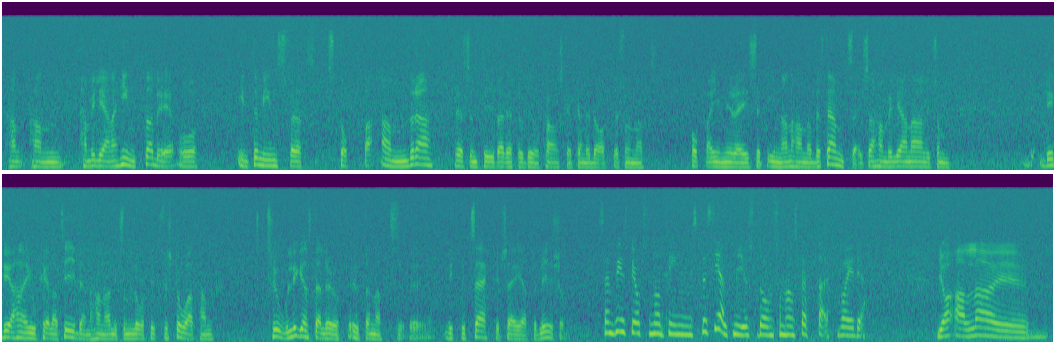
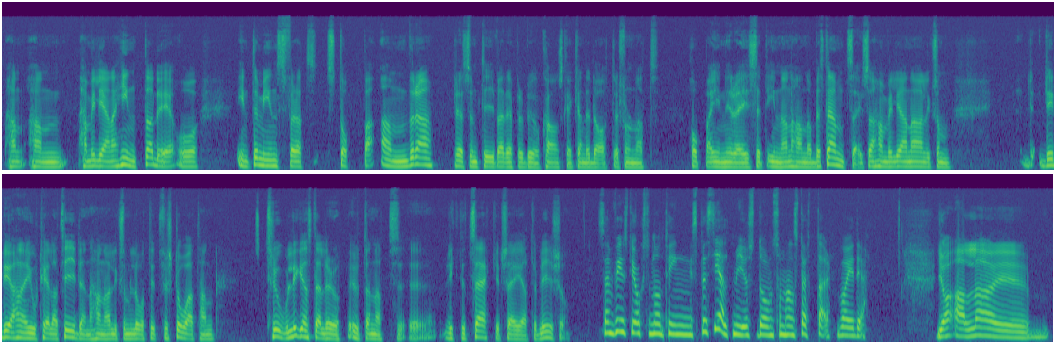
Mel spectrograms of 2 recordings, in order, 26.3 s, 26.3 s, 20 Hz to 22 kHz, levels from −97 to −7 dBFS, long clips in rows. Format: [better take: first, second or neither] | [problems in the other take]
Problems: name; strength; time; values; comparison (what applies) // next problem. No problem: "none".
second | hiss; loud; throughout; 4 dB below the speech; faint in the second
